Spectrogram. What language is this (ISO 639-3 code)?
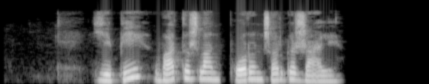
chm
